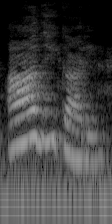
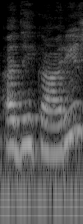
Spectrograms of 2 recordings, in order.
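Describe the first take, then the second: First: The first vowel is a long aa. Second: The first vowel is a short a. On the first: The speaker calls it wrong. "उसको बोलते हैं आधिकारी" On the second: The speaker calls it right. "अधिकारी जो शब्द है"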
